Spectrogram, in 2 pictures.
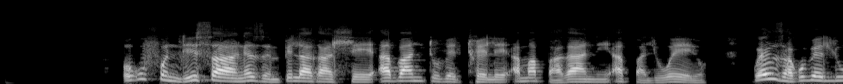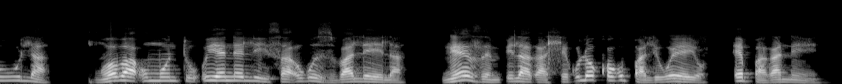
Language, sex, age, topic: North Ndebele, male, 50+, health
